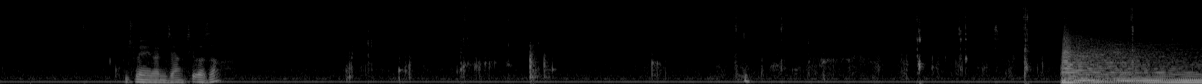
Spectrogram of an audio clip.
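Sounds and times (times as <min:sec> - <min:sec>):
wet chewing: 0:03.1 - 0:05.6, 0:06.4 - 0:10.6.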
